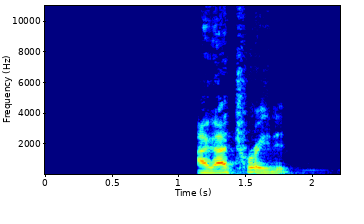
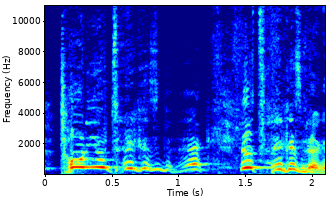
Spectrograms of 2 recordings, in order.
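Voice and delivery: high imitation of a frantic wife; mock hysterical; 4 dB louder than usual. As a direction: plead in a hammed-up panic. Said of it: "she's hysterical, man".

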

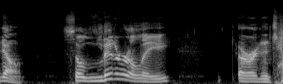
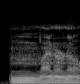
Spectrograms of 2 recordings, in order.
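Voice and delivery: suspicious; 11 semitones lower, 6 dB quieter than usual. Retold or imitated. Doubting a waiter's accent.

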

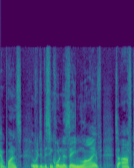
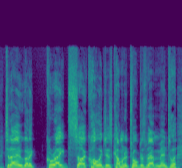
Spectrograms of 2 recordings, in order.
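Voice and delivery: host announcement; 8 semitones higher than usual. Retold or imitated. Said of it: "the guests would be".

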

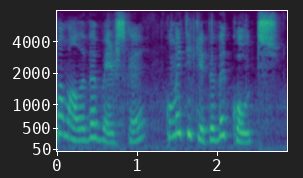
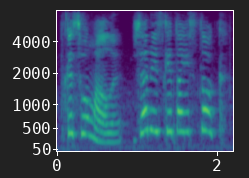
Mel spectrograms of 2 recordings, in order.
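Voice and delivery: imitating the clerk; 8 semitones higher than usual. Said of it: "E pior".

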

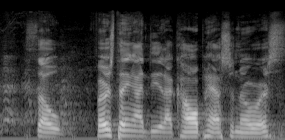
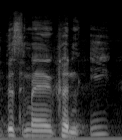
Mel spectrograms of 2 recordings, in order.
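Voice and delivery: usual speaking voice

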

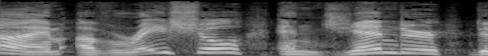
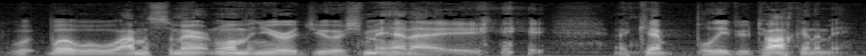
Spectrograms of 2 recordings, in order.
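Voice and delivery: low, stammered mild disbelief; mock shock; 6 semitones lower than usual. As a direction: stammer in understated shock with a small laugh. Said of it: "she's shocked. She doesn't know what to do".

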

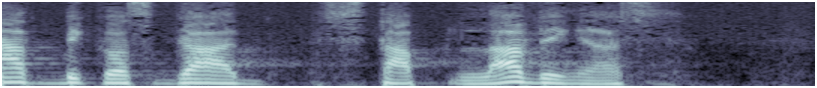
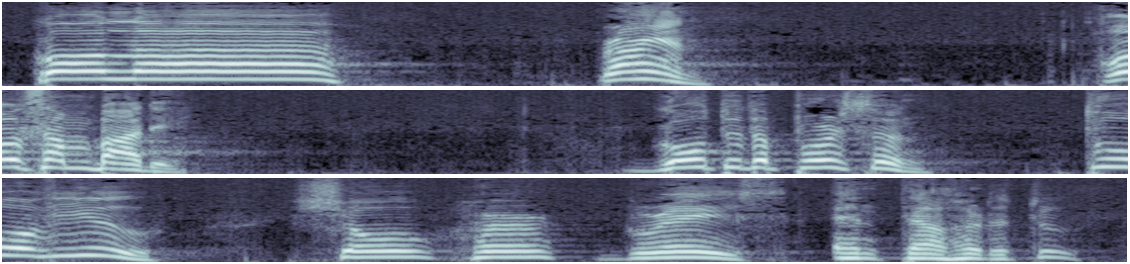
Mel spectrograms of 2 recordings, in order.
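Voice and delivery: a touch of a loud, higher commanding voice; voice of the Bible; 4 semitones higher, 4 dB louder than usual. Pretend. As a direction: proclaim the command like scripture speaking. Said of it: "The Bible says".

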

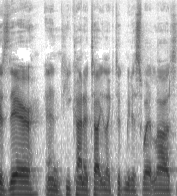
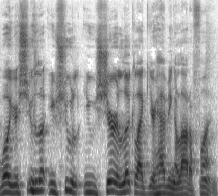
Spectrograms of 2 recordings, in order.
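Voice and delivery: a mock square onlooker voice, a little higher; 4 semitones higher than usual. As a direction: imitate strangers teasing you. Mocking onlookers' comment.

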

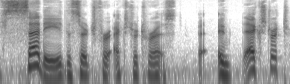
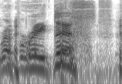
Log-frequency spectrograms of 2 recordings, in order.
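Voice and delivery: defiant retort; 7 semitones higher, 3 dB louder, slower than usual. Retold or imitated.

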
